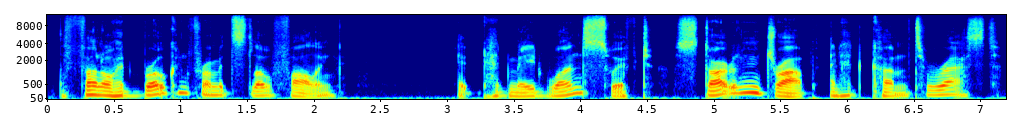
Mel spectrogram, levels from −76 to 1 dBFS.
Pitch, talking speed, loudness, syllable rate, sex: 130 Hz, 165 wpm, -21 LUFS, 4.3 syllables/s, male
